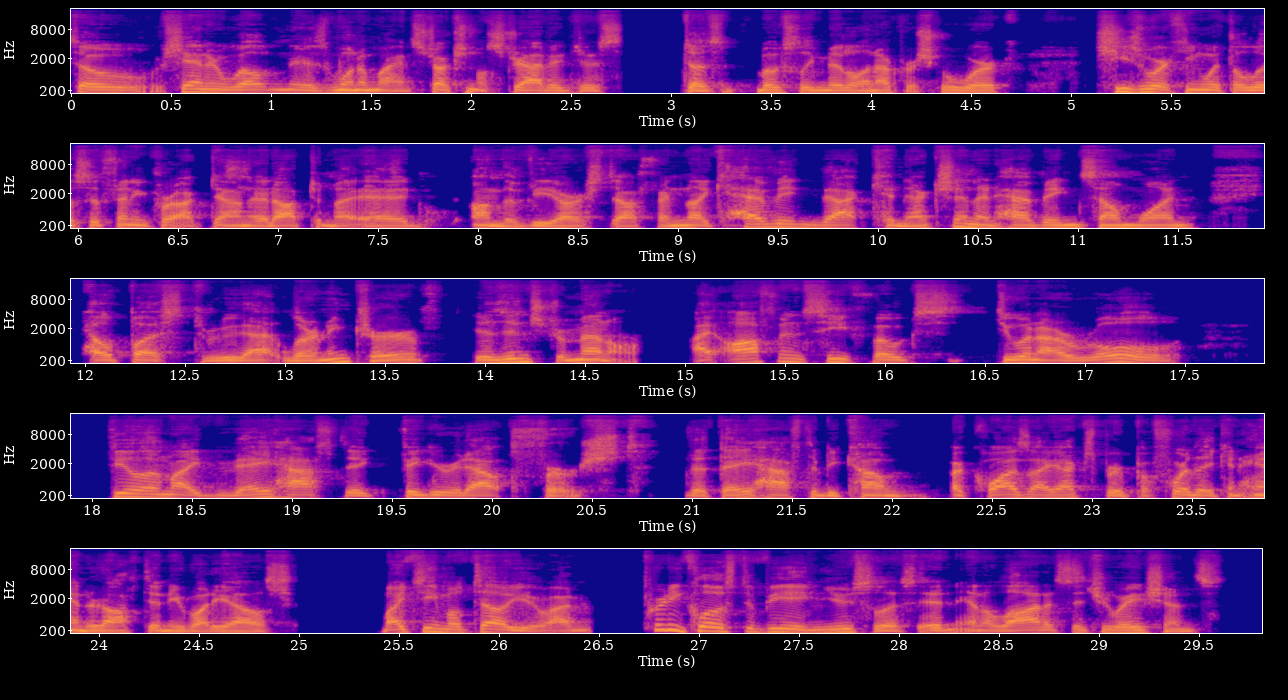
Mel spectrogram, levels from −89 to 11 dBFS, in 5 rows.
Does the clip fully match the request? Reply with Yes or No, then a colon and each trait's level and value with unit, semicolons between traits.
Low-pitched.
Yes: low, 120 Hz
